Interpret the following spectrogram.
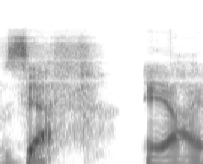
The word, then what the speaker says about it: Zeff: And so more recently, you were also the co-founder of zeff.ai or zeff.ai, an AI company. First of all, how do you pronounce it properly?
